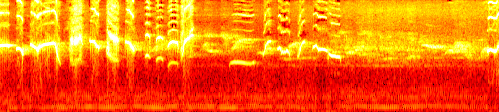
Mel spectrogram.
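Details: Oriental magpie-robin song used as a lure for birds reluctant to sing: rapid pulsed whistled notes, then looping, wavering phrases and a soft, fading warble over a low steady hum.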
